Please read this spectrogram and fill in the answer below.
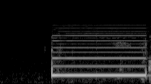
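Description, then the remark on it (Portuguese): A single steady telephone ringing tone of a call placed to area code (DDD) 47 in Paraná sounds for about a second, a loud sustained electronic pitch with rich harmonics, starting abruptly after quiet and cutting off cleanly. “Tá chamando lá, neném”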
